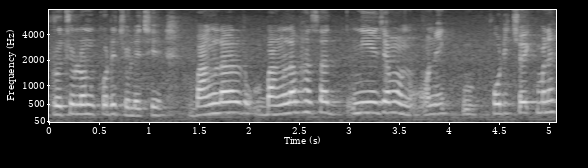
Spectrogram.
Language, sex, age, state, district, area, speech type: Bengali, female, 18-30, West Bengal, Jhargram, rural, spontaneous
